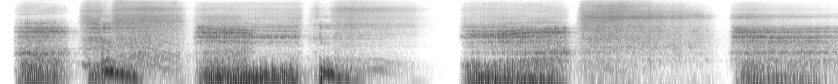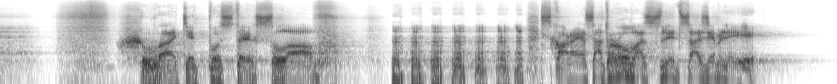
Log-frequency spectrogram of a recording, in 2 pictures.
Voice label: cinematic voice, ru; lineage2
